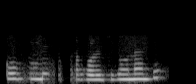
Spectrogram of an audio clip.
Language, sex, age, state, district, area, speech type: Odia, female, 60+, Odisha, Kandhamal, rural, conversation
